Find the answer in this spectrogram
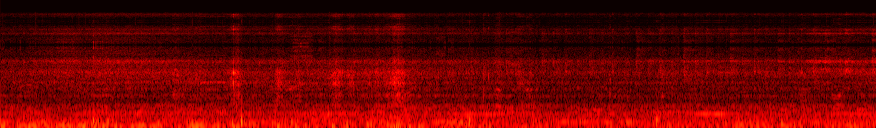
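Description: Chairlift ride: a steady low rumble with a faint on-and-off hum, and a few soft clicks a little before the middle.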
